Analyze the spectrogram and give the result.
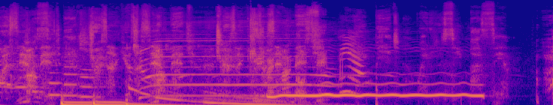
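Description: A drawn-out, wavering cat meow, loud, with sliding pitch that settles into a long sustained yowl before cutting off abruptly.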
